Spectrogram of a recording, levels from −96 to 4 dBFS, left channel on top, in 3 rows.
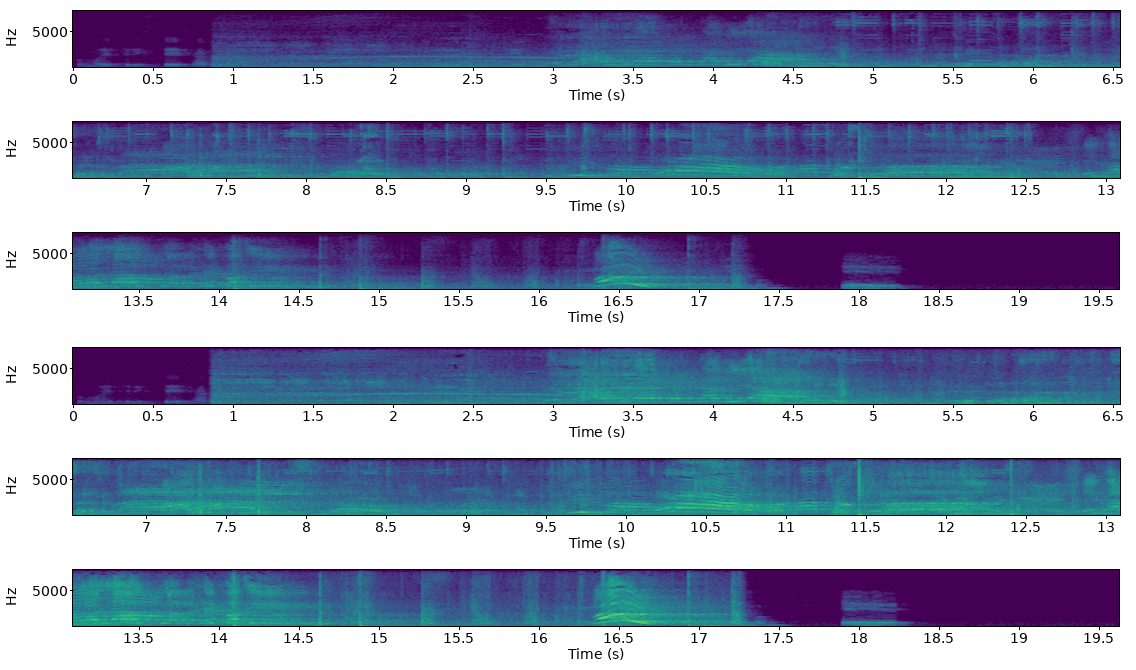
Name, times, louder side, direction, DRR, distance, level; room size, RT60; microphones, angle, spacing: voice 1, 0.0-2.1 2.3-8.8 9.1-11.4 12.4-15.1, left 3 dB, 70° left, 4.9 m, -66 dB
sound 1, 0.9-17.3, right 9 dB, 70° right, 0.4 m, -36 dB
sound 2, 4.5-12.5, left 1 dB, 10° left, 1.1 m, -51 dB
voice 2, 16.1-16.6 16.8-17.5 17.9-18.2, right 2 dB, 15° right, 1.9 m, -51 dB
7.2 x 6.8 x 7.8 m
head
